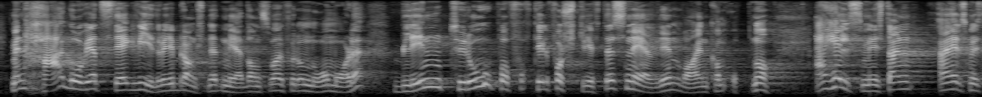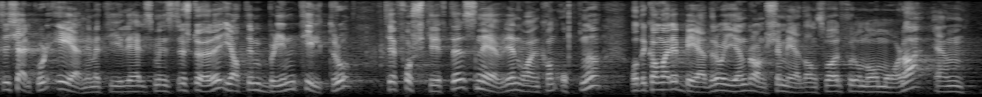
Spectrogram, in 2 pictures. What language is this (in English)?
Norwegian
